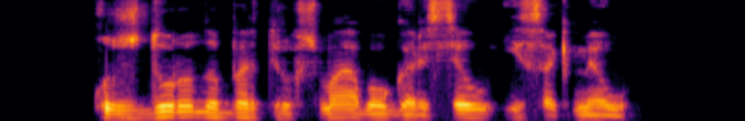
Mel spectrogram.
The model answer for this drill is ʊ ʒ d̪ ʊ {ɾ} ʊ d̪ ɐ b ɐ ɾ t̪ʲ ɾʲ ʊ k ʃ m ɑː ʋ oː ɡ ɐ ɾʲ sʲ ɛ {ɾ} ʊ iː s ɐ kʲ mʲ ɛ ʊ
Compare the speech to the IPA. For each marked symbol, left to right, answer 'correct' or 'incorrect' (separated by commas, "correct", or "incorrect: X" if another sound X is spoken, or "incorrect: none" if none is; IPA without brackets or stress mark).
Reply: correct, incorrect: none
